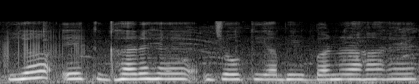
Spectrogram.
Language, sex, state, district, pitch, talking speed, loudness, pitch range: Hindi, female, Bihar, West Champaran, 235 Hz, 145 wpm, -14 LUFS, 230-250 Hz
